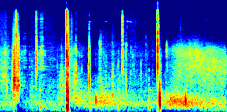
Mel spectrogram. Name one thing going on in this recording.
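A pistol fires sharp shots outdoors.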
